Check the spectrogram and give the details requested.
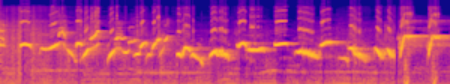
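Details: White-rumped shama, called an aggressive-style fighter bird with a loud voice, pours out a rapid, varied stream of bright whistled slurs and chirps, ending in two long, flat, high whistles.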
